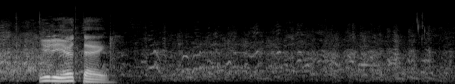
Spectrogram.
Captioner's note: laughter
